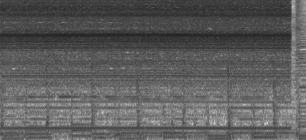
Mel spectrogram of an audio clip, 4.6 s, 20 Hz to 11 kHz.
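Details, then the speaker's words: Rivarossi Santa Fe U25C model locomotive motor, previously seized by severe corrosion, after repair, before reassembly: high, steady whirring whine, spinning freely and evenly with no catching; normal motor run. "well the motor seems to be running so i guess we can start reassembling everything"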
